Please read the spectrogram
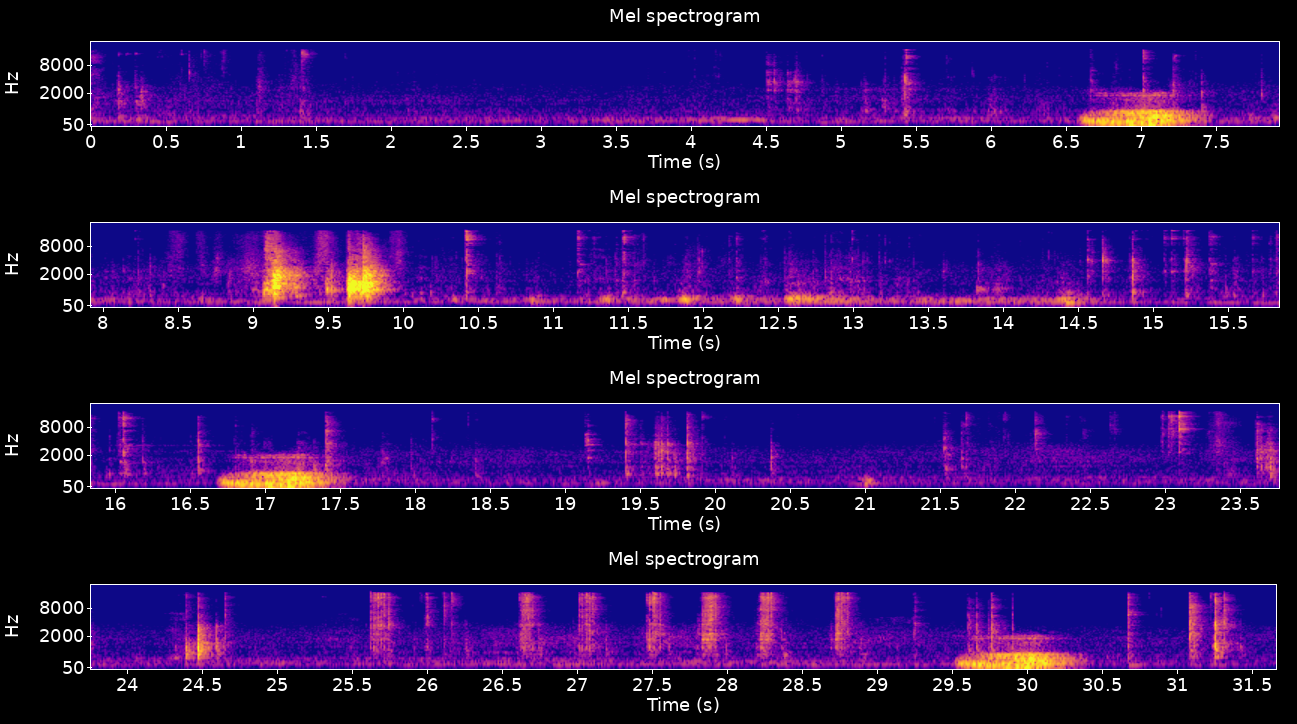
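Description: A dog barking with a deep woof three times, roughly ten seconds apart. Between the barks come light clicks and taps of small hardware being fitted to a motorcycle sissy bar and backrest, growing frequent in the last seconds.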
